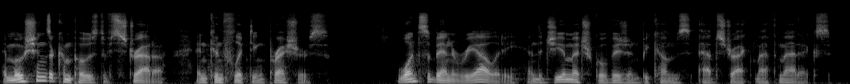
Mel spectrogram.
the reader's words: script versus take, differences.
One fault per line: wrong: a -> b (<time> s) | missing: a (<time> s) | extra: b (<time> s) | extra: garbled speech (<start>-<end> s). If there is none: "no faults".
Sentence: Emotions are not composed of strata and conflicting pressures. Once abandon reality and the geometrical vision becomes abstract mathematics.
missing: not (0.5 s)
